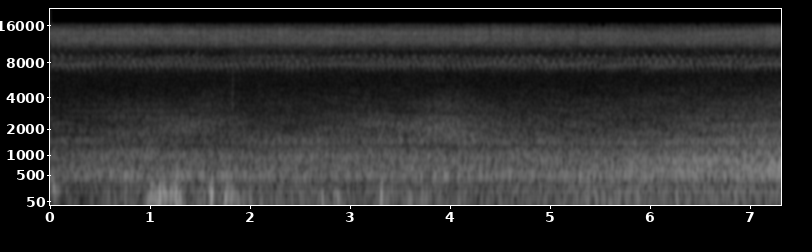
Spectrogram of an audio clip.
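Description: Diesel engine of an approaching loaded logging truck, a steady rumble growing gradually louder as it nears. Low gusts of wind buffet the microphone.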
